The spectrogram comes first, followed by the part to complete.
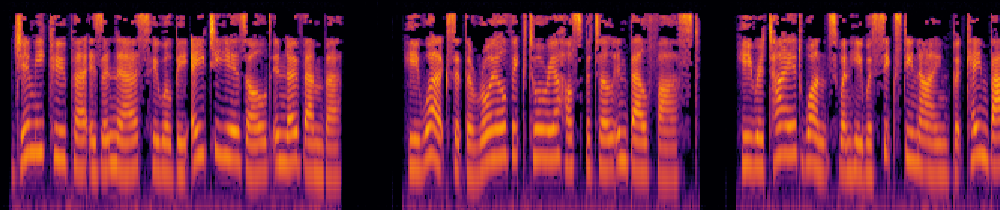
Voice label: English Lower Intermediate SLOW Reading; Jimmy Cooper The Very Old Nurse Who Keeps Working; English Newsroom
